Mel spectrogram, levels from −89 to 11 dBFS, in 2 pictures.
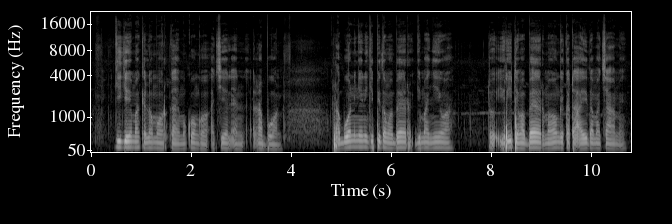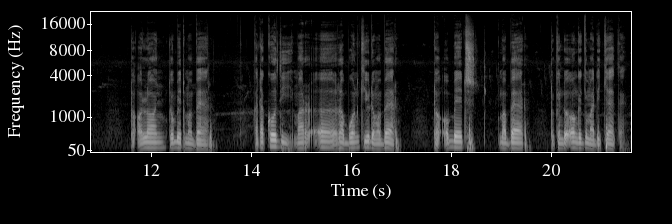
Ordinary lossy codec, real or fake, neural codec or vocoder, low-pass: none; real; none; none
